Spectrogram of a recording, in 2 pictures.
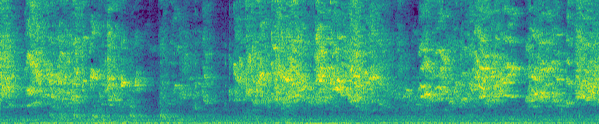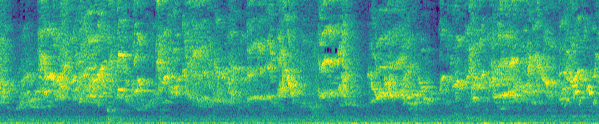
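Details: Budgerigars chirping together in a dense, continuous high-pitched chatter of overlapping squeaks and warbles, with brief dips in loudness near the start, over a steady low hum.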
